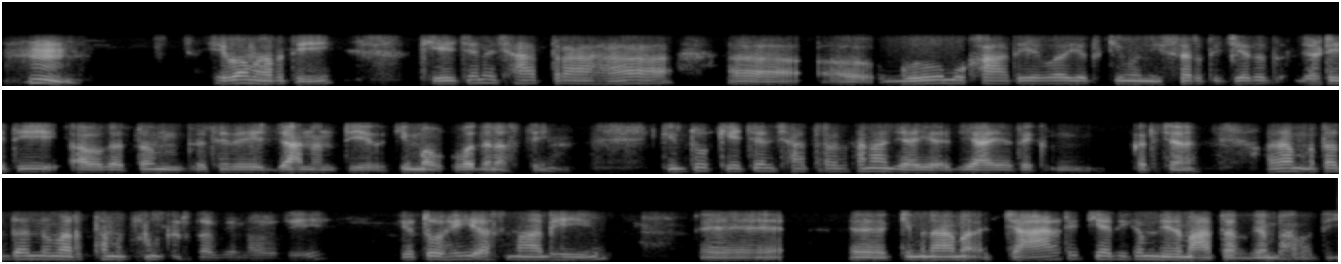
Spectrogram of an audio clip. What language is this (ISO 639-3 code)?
san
